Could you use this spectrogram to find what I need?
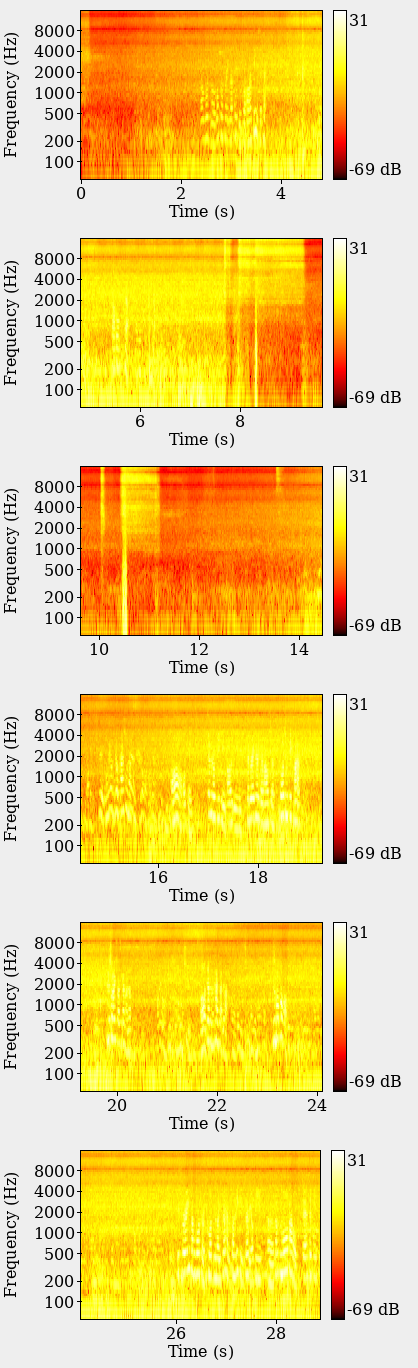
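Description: Compressed air hisses steadily from a nozzle.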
